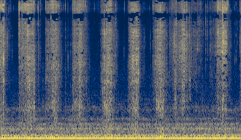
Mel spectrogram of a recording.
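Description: Fingertips press down on a flat sheet of small-bubble clear plastic wrap lying on a table, popping the bubbles. Bright, crinkly pops and crackles come in quick, repeated bursts over a steady low hum.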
